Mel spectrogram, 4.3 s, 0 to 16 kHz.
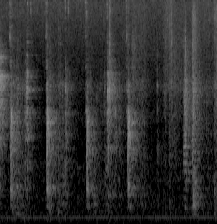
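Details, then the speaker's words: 2006 Honda TRX450ER quad raised off the ground during a build, handlebars swung lock to lock: short quiet squeaks about once a second with no grinding or binding; dry upper steering stem bushing, to be greased. "So we'll probably grease that upper bushing. I hear it squeaking a little bit, but as long as your steering doesn't bind, then you're good to go to the next step."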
